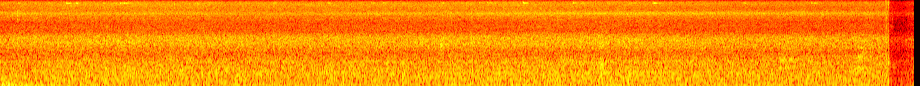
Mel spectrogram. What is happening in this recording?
Metal is clinking together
